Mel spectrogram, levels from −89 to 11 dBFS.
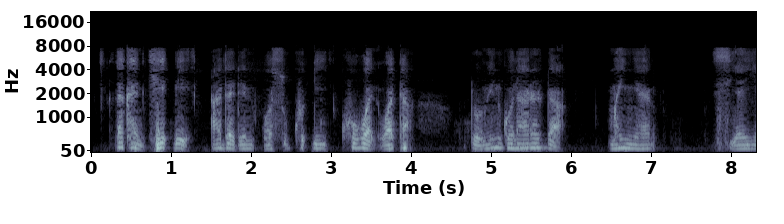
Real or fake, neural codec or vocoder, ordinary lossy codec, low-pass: fake; vocoder, 22.05 kHz, 80 mel bands, WaveNeXt; AAC, 24 kbps; 9.9 kHz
